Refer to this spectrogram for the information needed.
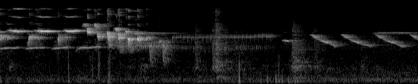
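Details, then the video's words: Canary youngsters starting to sing under song tutoring; loud, clear whistled notes and a quick bubbling trill, then a softer pause and a series of four evenly spaced falling slurs. "بداية تغريد فراخ طيور الكناري- التسميع والتعليم👌canary singing"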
